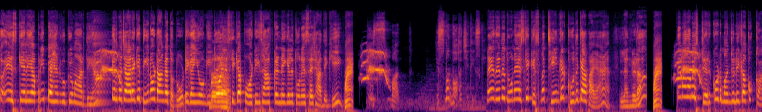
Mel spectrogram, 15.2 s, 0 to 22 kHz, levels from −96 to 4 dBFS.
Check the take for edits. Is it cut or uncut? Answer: uncut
